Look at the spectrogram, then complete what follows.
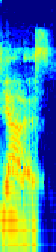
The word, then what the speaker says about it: Giannis: note to the fan Sarah has now started to spell Yanis his name why a and and us to remind yourself how to pronounce it yeah after after kind of getting that so wrong on the last episode I decided okay I'm gonna have just do this phonetically and then I'll figure it out so now I know how to say his name it's Yanis hey congratulations me okay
